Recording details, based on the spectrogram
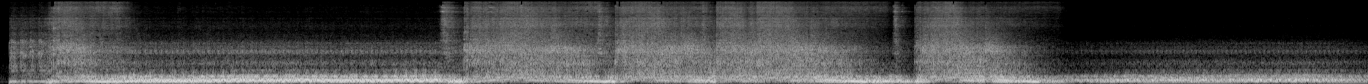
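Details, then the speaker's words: Lexus IS300 with swapped 1UZ V8 at first startup, open headers: deep, loud revs blip up and settle to a steady burble, crisp and even with no knocks or rattles; surprisingly quiet at idle. Healthy V8 revving, running great. "the car sounds like a freaking beast when you rev it it's open headers right now and it's actually surprisingly quiet when you let it idle"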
